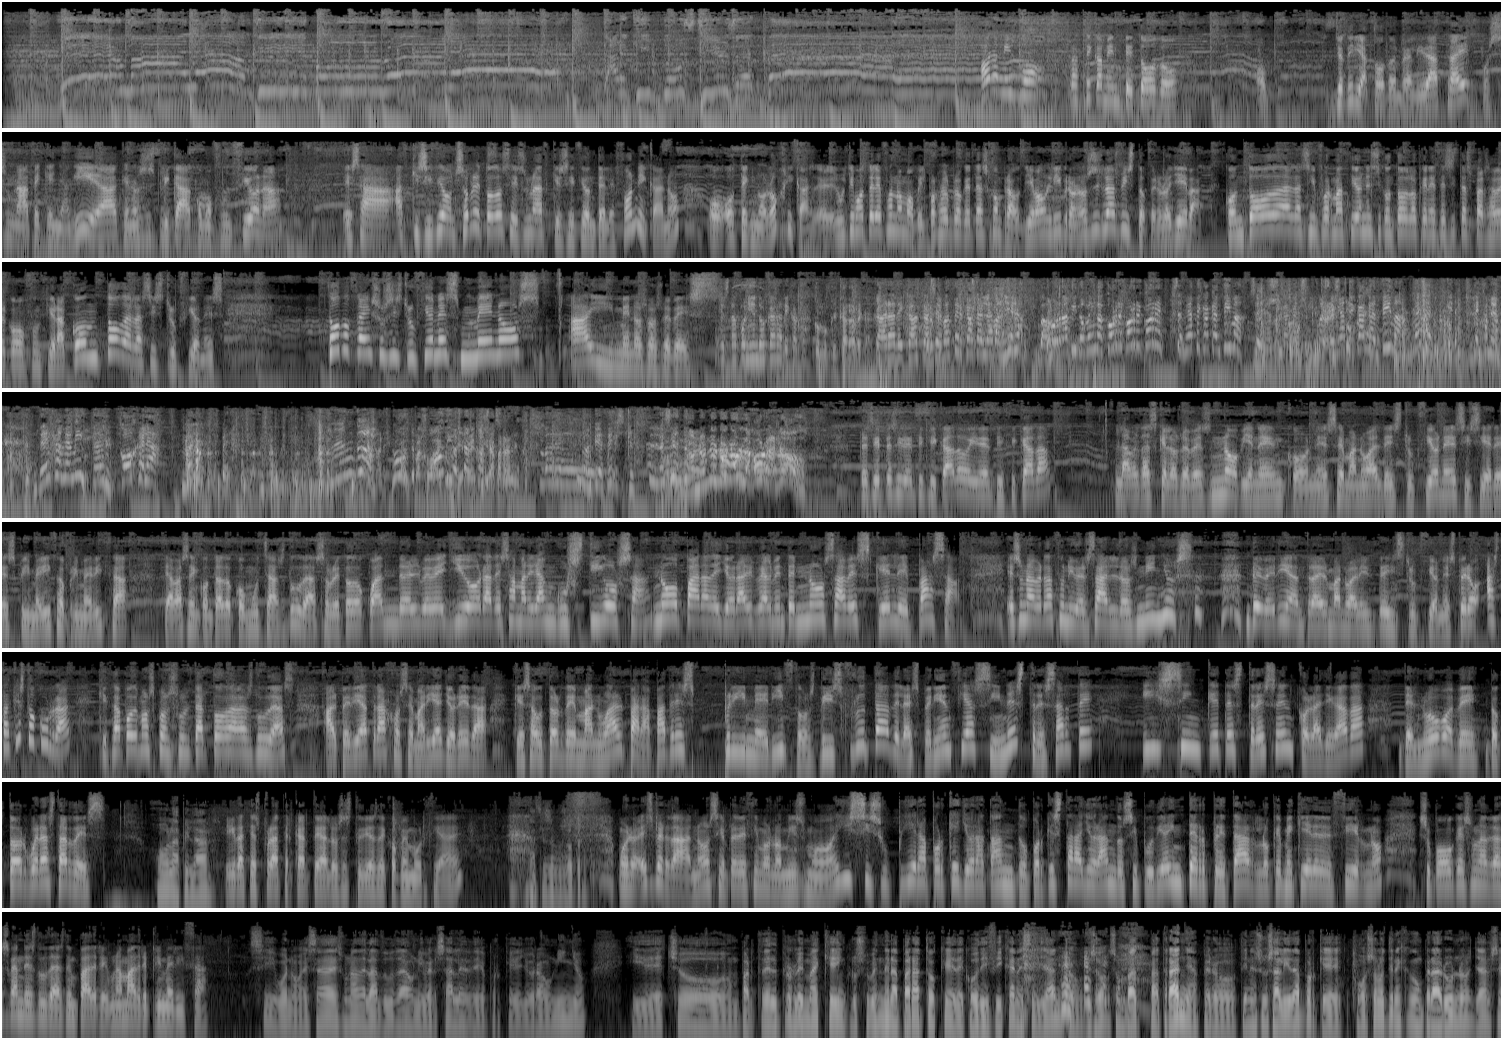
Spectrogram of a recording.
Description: en La Tarde de COPE hemos hablado con el doctor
